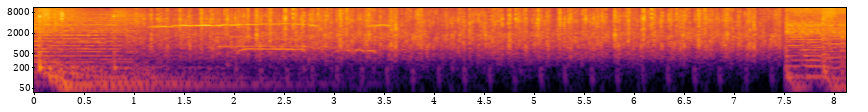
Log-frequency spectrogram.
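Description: Studio audience applauding as the song's last chord dies away. Near the end, a loud music jingle with guitar cuts in.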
